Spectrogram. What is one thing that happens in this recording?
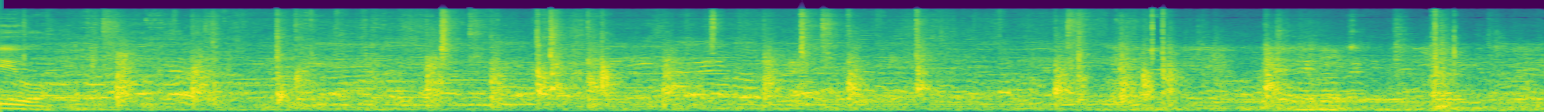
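A knife chops fish on a wooden board with sharp knocks.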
